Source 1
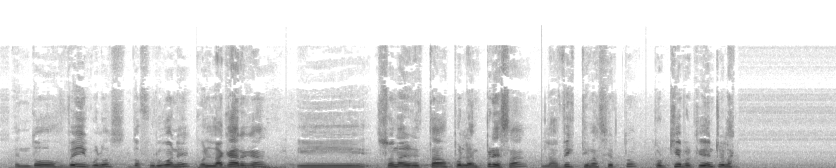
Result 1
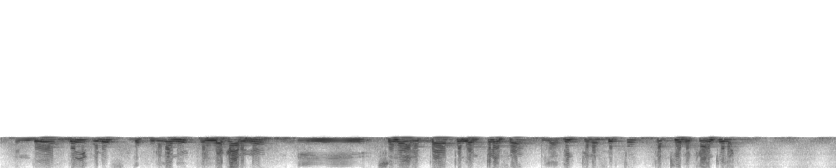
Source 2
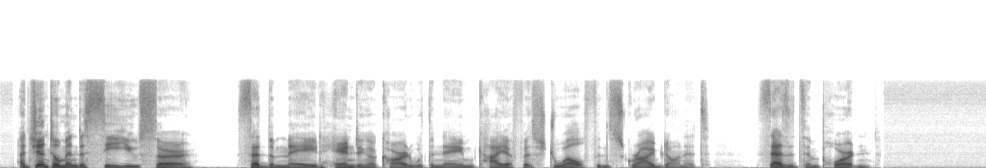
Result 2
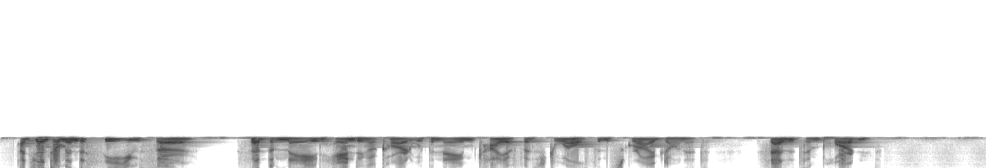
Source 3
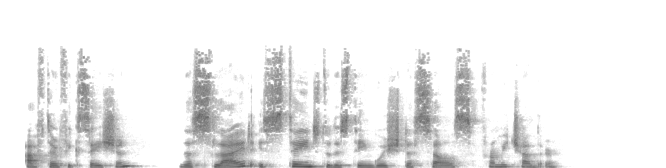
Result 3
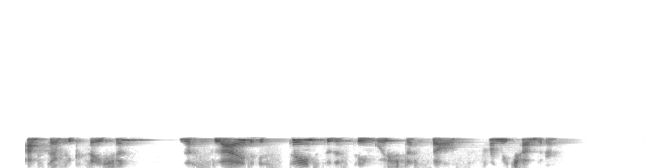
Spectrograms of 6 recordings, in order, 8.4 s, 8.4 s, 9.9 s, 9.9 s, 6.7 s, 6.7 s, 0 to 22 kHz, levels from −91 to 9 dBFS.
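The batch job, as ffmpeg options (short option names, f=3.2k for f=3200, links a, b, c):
-filter_complex "[0:a]aeval=exprs='0.188*(abs(mod(val(0)/0.188+3,4)-2)-1)':c=same,bandreject=f=71.76:t=h:w=4,bandreject=f=143.52:t=h:w=4,bandreject=f=215.28:t=h:w=4,bandreject=f=287.04:t=h:w=4,bandreject=f=358.8:t=h:w=4,bandreject=f=430.56:t=h:w=4,bandreject=f=502.32:t=h:w=4,bandreject=f=574.08:t=h:w=4,bandreject=f=645.84:t=h:w=4,bandreject=f=717.6:t=h:w=4,bandreject=f=789.36:t=h:w=4,bandreject=f=861.12:t=h:w=4,bandreject=f=932.88:t=h:w=4,bandreject=f=1.00464k:t=h:w=4,bandreject=f=1.0764k:t=h:w=4,bandreject=f=1.14816k:t=h:w=4,bandreject=f=1.21992k:t=h:w=4,acrossover=split=730[a][b];[a]aeval=exprs='val(0)*(1-0.7/2+0.7/2*cos(2*PI*2.8*n/s))':c=same[c];[b]aeval=exprs='val(0)*(1-0.7/2-0.7/2*cos(2*PI*2.8*n/s))':c=same[d];[c][d]amix=inputs=2:normalize=0,lowpass=f=3.4k:t=q:w=0.5098,lowpass=f=3.4k:t=q:w=0.6013,lowpass=f=3.4k:t=q:w=0.9,lowpass=f=3.4k:t=q:w=2.563,afreqshift=-4000,volume=6.5dB"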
